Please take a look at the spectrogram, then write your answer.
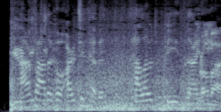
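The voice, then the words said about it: Robot voice. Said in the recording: “a funny voice? ... He's doing a robot voice. ... It's a funny voice.”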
